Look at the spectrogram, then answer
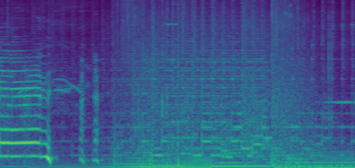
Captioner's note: laughs; energetic electronic music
